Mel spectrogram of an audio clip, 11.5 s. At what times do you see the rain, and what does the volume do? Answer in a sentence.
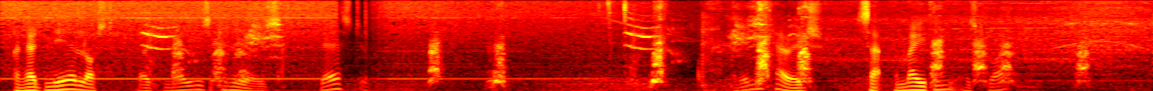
You can't hear the rain here.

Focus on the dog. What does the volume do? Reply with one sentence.
The loudness of the dog goes up.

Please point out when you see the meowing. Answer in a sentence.
The meowing can be heard from 1.4 to 2.9 s and from 6.2 to 8.1 s.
